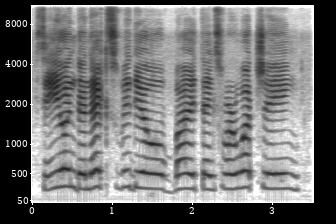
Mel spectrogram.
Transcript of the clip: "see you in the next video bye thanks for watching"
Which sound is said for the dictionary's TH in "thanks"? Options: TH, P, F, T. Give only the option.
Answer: T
